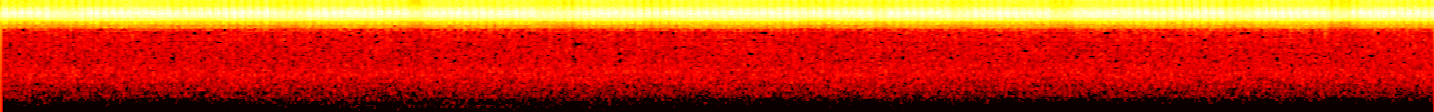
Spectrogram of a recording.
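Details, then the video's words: Crickets, males chirping by stridulation, rubbing one wing's toothed vein against the other: a dense, unbroken high-pitched shimmer with a fine pulsing texture and small dips in loudness every few seconds, no other sounds. "cricket sound"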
